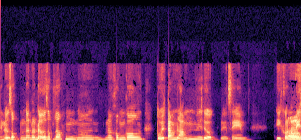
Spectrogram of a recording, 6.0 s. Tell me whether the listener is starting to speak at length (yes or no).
yes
